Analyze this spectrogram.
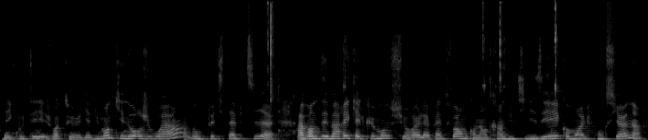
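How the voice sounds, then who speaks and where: A young Parisian woman hosts an online webinar. She talks in a slightly higher, mellow voice. She keeps stopping for fillers and small restarts. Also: normal speed. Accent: Parisian French. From France. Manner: hesitant, many fillers and restarts. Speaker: marketing webinar host. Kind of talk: webinar presentation.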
